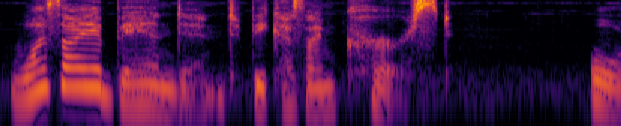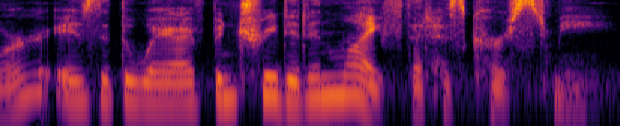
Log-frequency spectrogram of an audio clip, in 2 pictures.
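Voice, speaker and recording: An actress playing a solemn, aloof young woman trained by immortals in a video game, speaking in a formal, measured, restrained way with a touch of melancholy. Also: mid-range voice, lively intonation, a little mellow. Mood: somber, wistful. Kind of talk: scripted video game character voice lines.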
